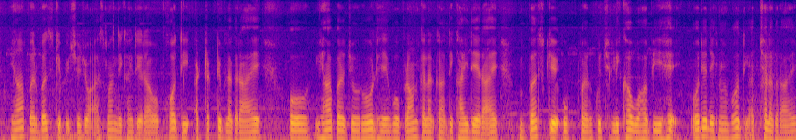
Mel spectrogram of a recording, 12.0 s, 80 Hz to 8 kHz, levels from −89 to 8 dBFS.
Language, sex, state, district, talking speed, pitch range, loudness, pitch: Hindi, male, Bihar, Begusarai, 245 wpm, 105-120 Hz, -19 LUFS, 110 Hz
